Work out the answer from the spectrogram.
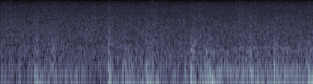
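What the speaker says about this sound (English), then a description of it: "I love the rain in Bellwright." Soft, steady rainfall patters continuously in the video game Bellwright, with scattered droplet taps and a low rumble beneath, no voices.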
